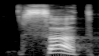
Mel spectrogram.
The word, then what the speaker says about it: Soot: I mean, the thing that I had in mind was like S-O-O-N, like soon. So logically, you know, suit or something like that. But no, Soot.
